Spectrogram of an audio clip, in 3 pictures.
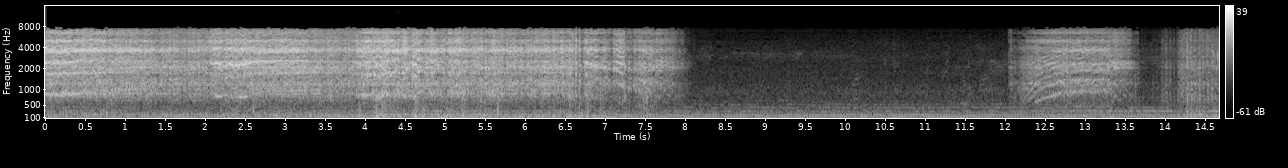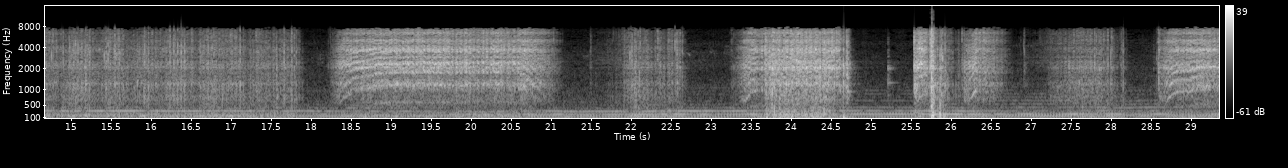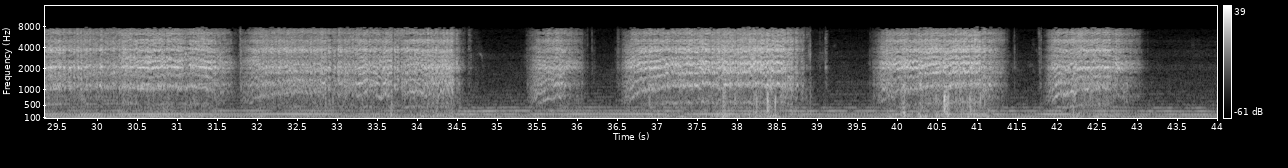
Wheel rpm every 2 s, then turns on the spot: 230, 220, 230, 160, 0, 0, 50, 30, 30, 120, 50, 50, 70, 20, 100, 120, 110, 40, 100, 70, 80, 40.
14-18 26-28 38-40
